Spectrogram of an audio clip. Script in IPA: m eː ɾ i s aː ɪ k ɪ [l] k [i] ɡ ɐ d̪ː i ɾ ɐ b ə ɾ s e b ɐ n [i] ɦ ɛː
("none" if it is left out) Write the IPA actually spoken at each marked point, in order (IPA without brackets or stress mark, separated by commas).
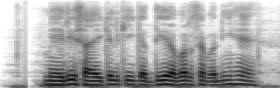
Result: l, i, i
